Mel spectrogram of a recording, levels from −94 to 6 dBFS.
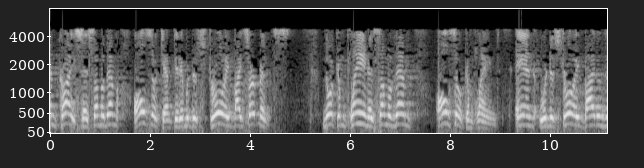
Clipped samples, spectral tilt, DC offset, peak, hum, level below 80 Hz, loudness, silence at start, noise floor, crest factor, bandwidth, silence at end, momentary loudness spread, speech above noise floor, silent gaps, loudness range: under 0.1%; -7 dB/octave; under 0.1%; 0 dBFS; none; -48 dBFS; -13 LUFS; 0 s; -43 dBFS; 12 dB; 5 kHz; 0 s; 9 LU; 30 dB; none; 2 LU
